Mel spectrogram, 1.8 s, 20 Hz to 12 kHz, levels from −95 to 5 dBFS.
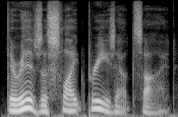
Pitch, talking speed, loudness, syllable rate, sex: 140 Hz, 200 wpm, -17 LUFS, 6.1 syllables/s, male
